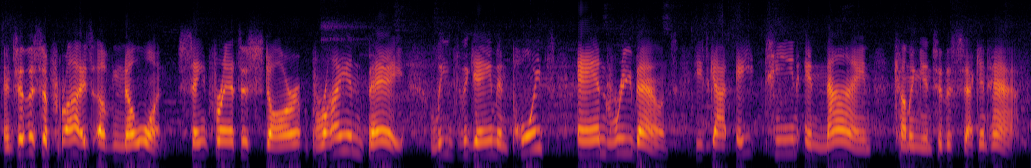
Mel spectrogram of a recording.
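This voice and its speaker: An actor playing an excitable play-by-play basketball broadcaster in an audio drama, calling a game like sports radio. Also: male voice, sits high, a little slow, hardly any pauses. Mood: brisk, assured. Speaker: sports commentator. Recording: dull radio-style broadcast with noise.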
